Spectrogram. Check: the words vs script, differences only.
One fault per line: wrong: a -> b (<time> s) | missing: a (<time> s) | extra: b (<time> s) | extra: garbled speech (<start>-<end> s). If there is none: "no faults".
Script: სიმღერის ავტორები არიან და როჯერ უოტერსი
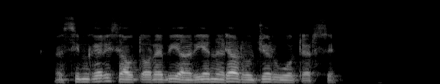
no faults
